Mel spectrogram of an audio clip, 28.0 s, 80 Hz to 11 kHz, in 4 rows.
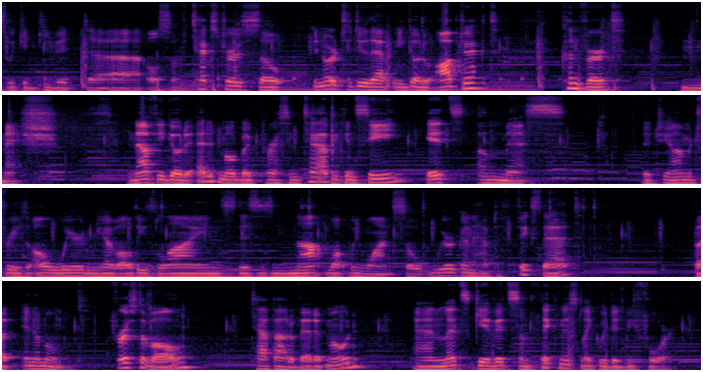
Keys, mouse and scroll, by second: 4.0-7.0 drag, 10.3 Tab, 15.3 click, 16.9 click, 17.8 click, 19.3 click, 19.7 click, 22.7 Tab, 27.1 click.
